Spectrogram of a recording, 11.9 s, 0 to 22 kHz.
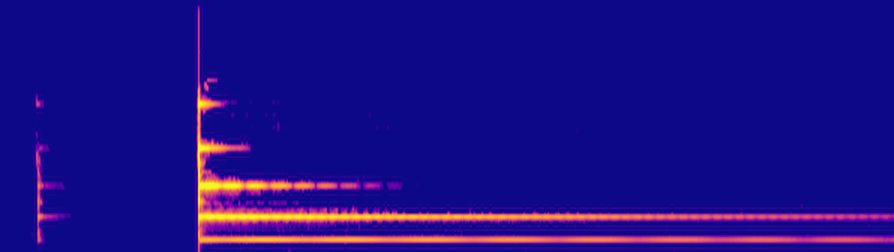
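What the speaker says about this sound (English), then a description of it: "At least 3 times mindfully every time you hear the bell" After a tiny tap, a single mindfulness bell is struck and rings clearly, its pure tone sustaining and slowly fading with a gentle pulsing over many seconds.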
